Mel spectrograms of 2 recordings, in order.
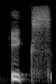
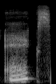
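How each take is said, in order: First: The letter is said the German way, as 'iks'. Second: The letter is said the English way, as 'eks'.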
